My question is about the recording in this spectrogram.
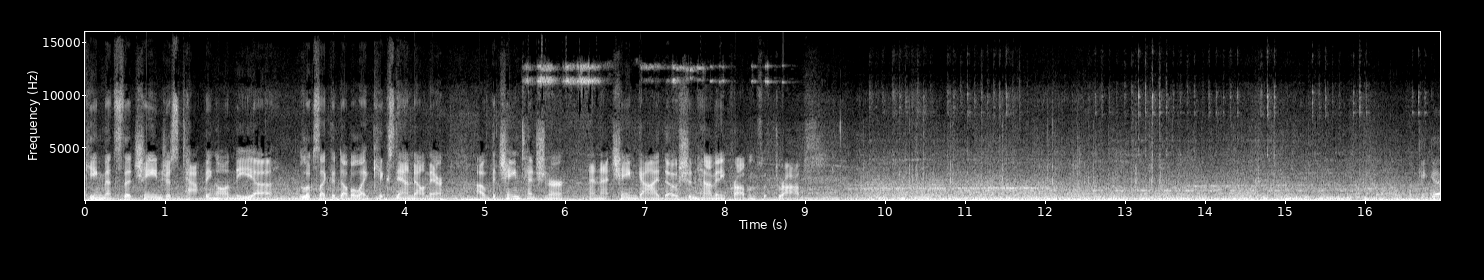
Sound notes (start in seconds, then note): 11.1 wind rushes past; 13.5 electric motor whirs; 15.1 bike chains clank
